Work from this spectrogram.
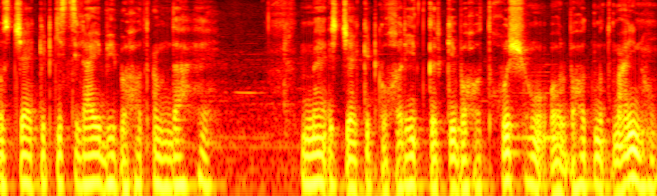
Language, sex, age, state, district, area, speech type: Urdu, male, 30-45, Uttar Pradesh, Lucknow, urban, spontaneous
